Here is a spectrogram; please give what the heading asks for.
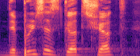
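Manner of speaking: usual speaking voice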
